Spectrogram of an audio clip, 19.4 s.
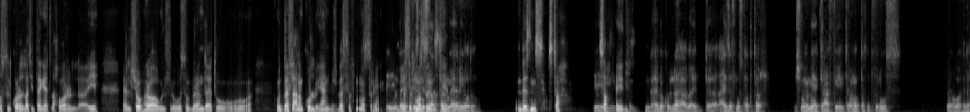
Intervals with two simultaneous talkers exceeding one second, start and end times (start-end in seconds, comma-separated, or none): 7.7-9.2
